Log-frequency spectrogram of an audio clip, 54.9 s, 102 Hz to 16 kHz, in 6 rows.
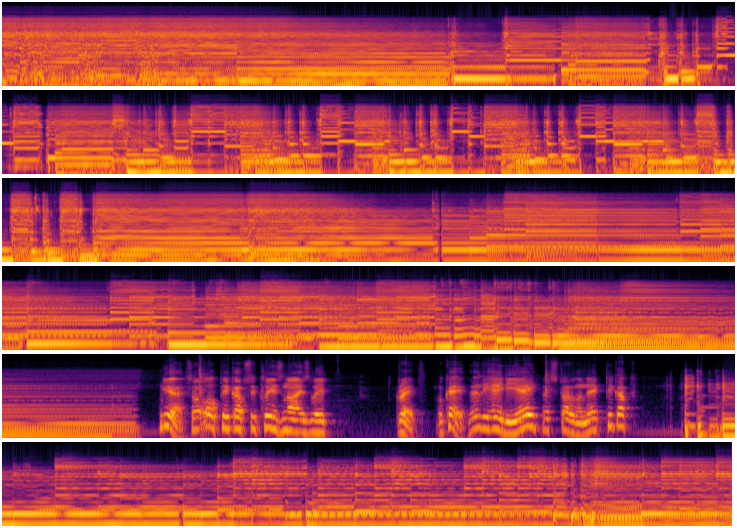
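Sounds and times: distorted electric guitar: 0.0s - 39.3s, 44.5s - 54.9s.

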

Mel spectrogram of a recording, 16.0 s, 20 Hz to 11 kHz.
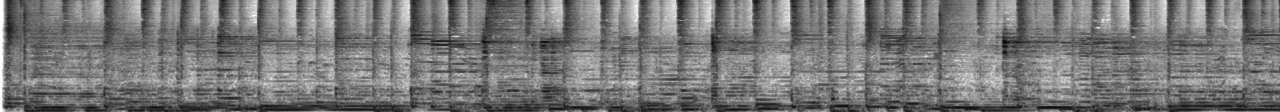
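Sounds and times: drum kit beat: 0.0s - 16.0s
electric bass: 0.0s - 16.0s
electric guitar: 0.0s - 16.0s.

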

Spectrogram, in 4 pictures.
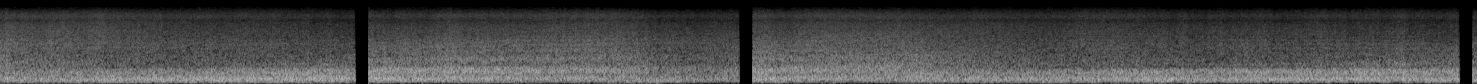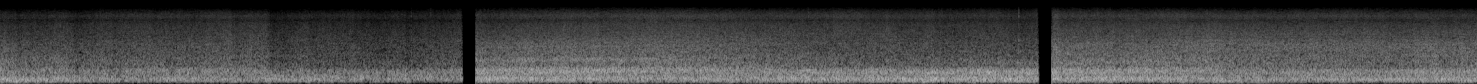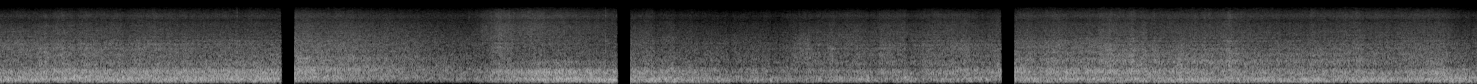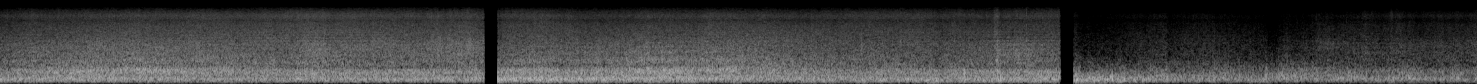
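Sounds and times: ocean surf breaking: 0.0s - 59.0s
wind on microphone: 0.0s - 59.0s.

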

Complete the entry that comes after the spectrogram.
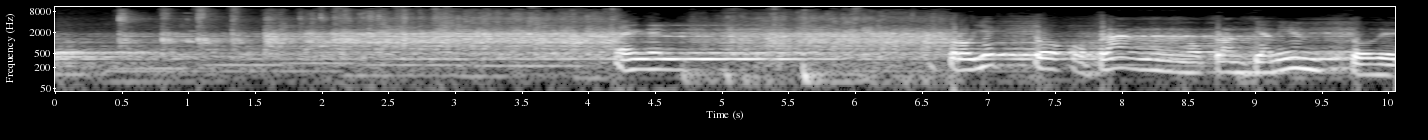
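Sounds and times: audience applause: 0.8s - 7.4s.

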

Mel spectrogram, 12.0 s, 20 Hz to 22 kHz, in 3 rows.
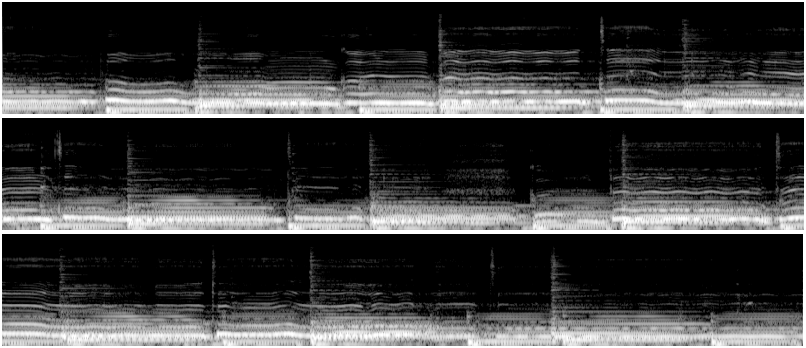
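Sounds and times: double bass notes: 0.0s - 12.0s
plucked cittern: 0.0s - 12.0s.

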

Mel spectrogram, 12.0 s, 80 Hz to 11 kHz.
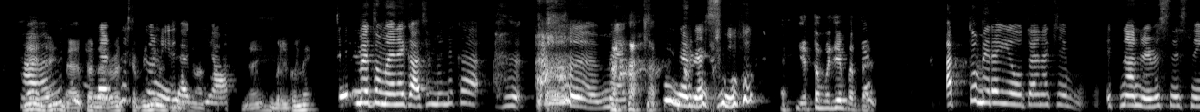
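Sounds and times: man speaking word: 0.2s - 3.2s, 6.1s - 8.8s
man clearing throat: 0.3s - 1.5s, 5.4s - 6.7s, 7.8s - 8.8s
man stifled laugh: 6.1s - 8.7s.

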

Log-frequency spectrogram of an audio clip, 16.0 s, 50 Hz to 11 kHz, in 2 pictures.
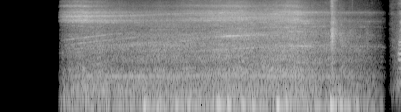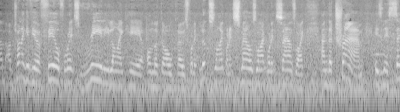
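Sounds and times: high whining tones: 1.2s - 7.7s
tram rumbling: 1.2s - 8.4s.

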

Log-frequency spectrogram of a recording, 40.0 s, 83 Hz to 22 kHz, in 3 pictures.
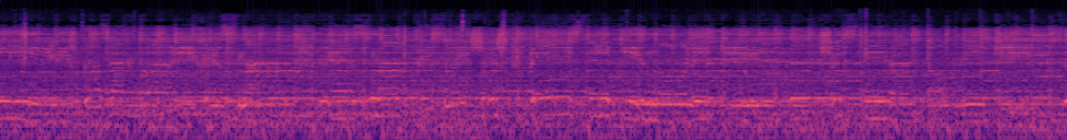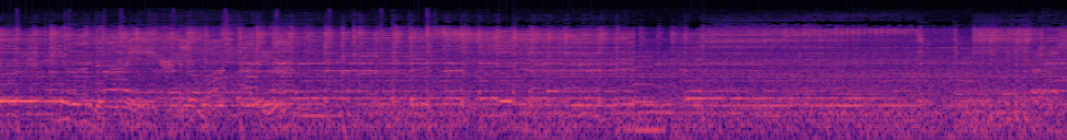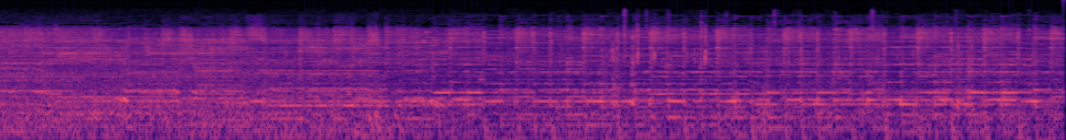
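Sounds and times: instrumental music with held tones: 29.6s - 40.0s.

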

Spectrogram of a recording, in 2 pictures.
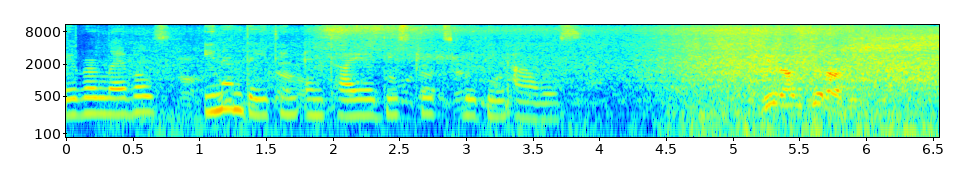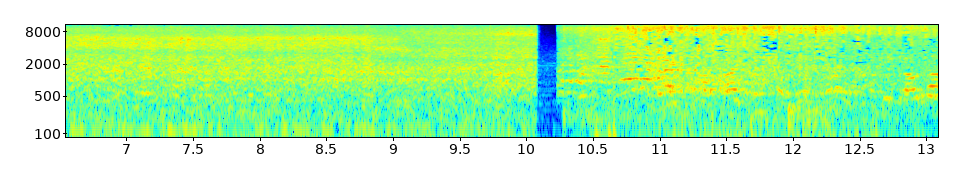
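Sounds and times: car driving rumble and hiss: 1.8s - 10.1s.

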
